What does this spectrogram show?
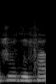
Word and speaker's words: Josefa: Donc Suzy, elle a 17 ans, elle vit avec sa mère, Josefa, ça s'écrit Josefa, mais moi je dis Josefa.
